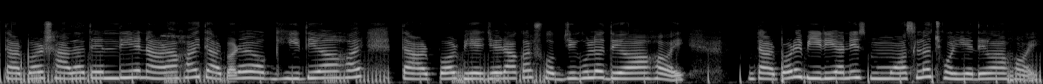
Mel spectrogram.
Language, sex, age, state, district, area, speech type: Bengali, female, 30-45, West Bengal, Howrah, urban, spontaneous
